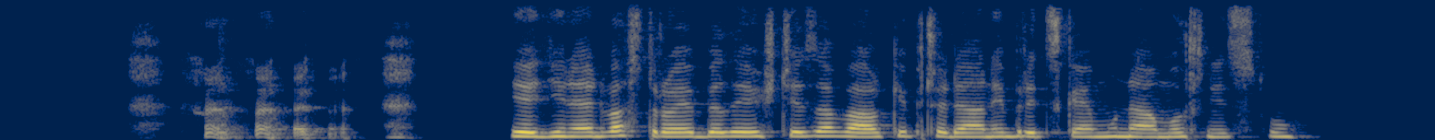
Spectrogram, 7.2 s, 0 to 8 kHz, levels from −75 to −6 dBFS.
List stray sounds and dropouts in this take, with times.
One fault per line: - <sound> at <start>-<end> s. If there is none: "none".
- laugh at 0.6-2.2 s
